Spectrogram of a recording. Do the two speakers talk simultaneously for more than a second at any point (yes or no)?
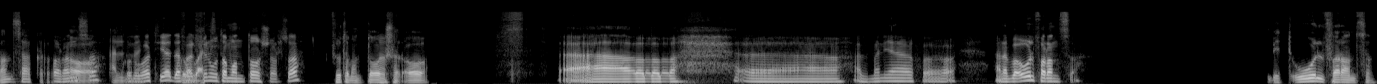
yes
